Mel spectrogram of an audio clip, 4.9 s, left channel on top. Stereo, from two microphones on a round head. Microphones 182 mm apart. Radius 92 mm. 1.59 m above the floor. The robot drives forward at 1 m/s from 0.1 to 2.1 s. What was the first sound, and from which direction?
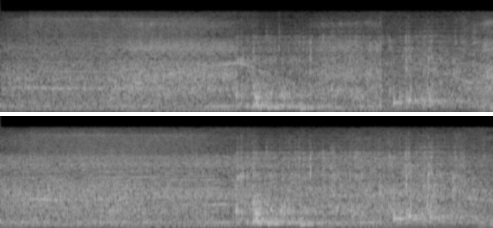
A splash, 15° right (ahead or behind).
